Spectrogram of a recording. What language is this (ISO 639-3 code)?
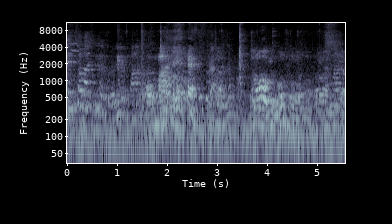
kor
